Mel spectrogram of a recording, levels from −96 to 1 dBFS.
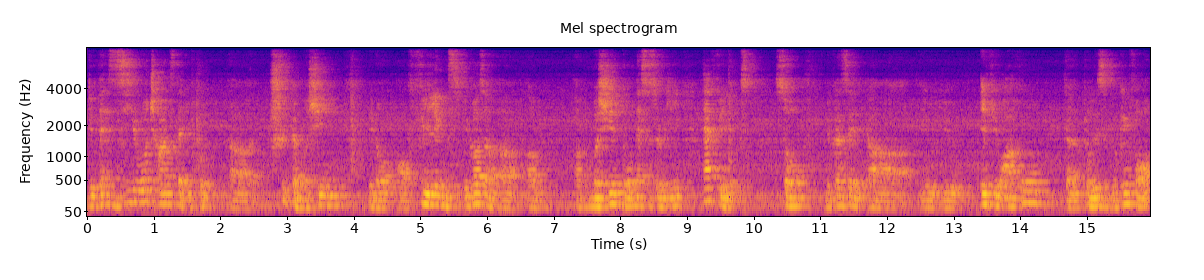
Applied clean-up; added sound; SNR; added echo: none; none; none; reverberation time 0.9 s.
